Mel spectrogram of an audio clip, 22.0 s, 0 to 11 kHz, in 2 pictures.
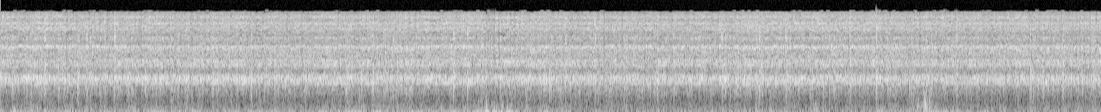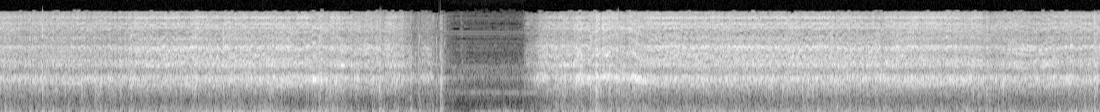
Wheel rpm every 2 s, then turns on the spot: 230, 230, 230, 230, 240, 240, 210, 150, 170, 200, 220.
none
